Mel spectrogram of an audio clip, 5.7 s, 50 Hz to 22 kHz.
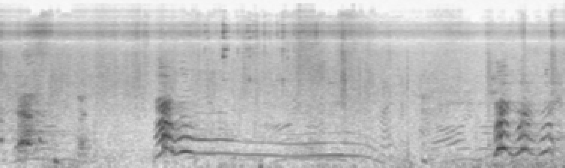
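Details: Husky sledge dogs in wintry Ogre, Latvia, at about -13°C: short yips, then one long steady howl lasting about two seconds that dips at its end, followed by more yelping, with voices in the background.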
